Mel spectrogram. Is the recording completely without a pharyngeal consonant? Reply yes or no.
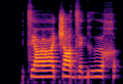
no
